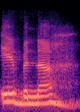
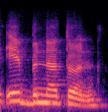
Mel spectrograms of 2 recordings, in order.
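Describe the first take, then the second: First: The word ends with a soft h sound. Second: The word ends with a t sound plus -un. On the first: The speaker stops on this word. "here you will say ibnah ... when we stop, we pronounce it as ha" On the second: The speaker continues without stopping. "if you have to say it properly, you will say ... ibnatun"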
